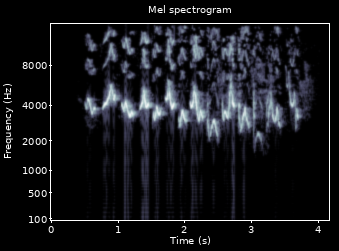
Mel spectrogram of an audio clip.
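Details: Ultramarine grosbeak (azulão) song used to stimulate a captive bird to sing: a quick warbled phrase of about fourteen slurred whistled notes, dropping lower midway, then rising again before trailing off; clean background.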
